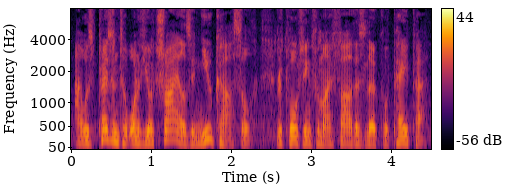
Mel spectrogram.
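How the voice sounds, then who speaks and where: A man's voice: mid-range voice, lively intonation, brisk, slight background noise, close to an everyday voice. A man playing a cheeky, eager young rogue. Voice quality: eager, chatty, laughing easily. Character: cheeky young Victorian man posing as a reporter.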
